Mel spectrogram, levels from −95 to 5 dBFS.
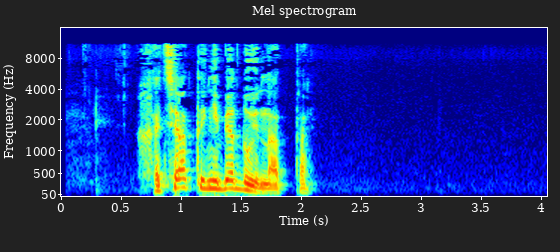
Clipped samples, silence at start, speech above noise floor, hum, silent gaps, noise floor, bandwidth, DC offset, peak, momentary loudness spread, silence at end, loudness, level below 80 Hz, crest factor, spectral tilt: under 0.1%; 0.65 s; 55 dB; none; none; -71 dBFS; 11.5 kHz; under 0.1%; 0 dBFS; 16 LU; 2 s; -17 LUFS; -54 dBFS; 20 dB; -5 dB/octave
